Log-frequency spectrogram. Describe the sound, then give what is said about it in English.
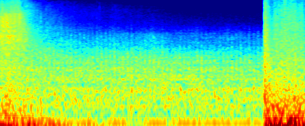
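A helicopter explodes into a fireball: a loud blast opens into a long, low, rumbling roar that holds steady, then a second sharp, heavy boom bursts in near the end. “The helicopter exploded into a huge fireball.”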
